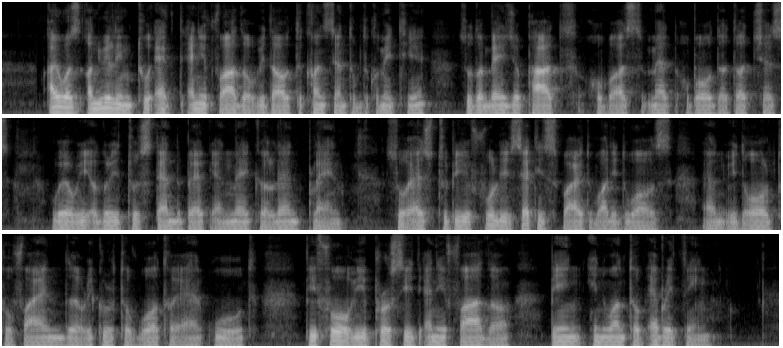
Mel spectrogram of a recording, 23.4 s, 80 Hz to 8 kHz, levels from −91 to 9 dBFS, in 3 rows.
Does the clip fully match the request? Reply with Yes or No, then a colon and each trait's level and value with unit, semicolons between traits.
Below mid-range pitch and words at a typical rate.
Yes: very low, 85 Hz; average, 165 wpm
